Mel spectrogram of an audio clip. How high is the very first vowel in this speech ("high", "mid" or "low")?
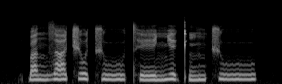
low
